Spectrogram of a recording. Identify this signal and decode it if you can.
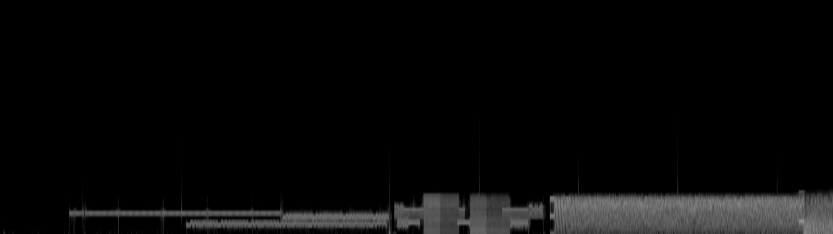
Dial-up modem handshake.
